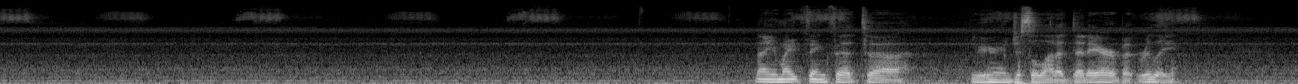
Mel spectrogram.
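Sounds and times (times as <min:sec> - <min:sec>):
fan whirring in the room: 0:00.0 - 0:12.9
speech: 0:07.6 - 0:11.9.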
